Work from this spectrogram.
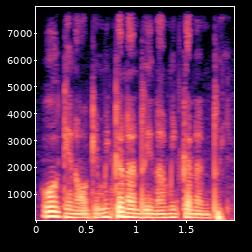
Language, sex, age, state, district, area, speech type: Tamil, female, 18-30, Tamil Nadu, Sivaganga, rural, spontaneous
